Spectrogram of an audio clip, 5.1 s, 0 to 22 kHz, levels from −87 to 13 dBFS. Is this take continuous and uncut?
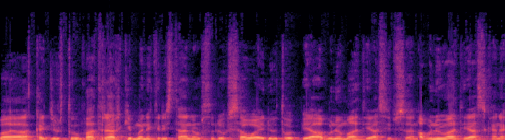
no; 1 cut; at 4.0 s

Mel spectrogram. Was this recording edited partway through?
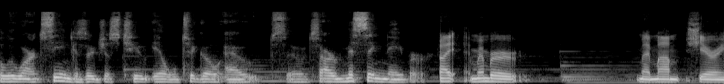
no; 0 cuts

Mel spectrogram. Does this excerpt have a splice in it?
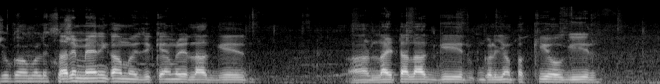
no; 0 cuts

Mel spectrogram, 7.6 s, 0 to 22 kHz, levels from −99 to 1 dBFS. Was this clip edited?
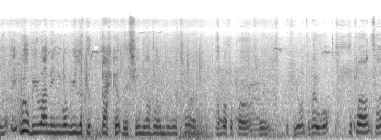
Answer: yes; 1 cut; at 4.1 s

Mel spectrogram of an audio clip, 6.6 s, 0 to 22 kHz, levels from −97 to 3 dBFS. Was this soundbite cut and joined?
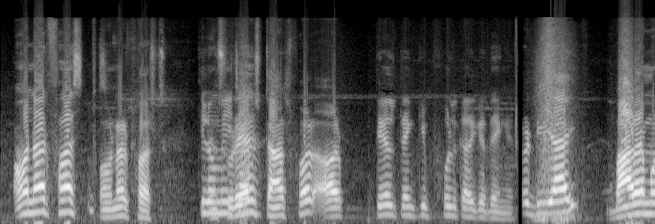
yes; 1 cut; at 5.2 s

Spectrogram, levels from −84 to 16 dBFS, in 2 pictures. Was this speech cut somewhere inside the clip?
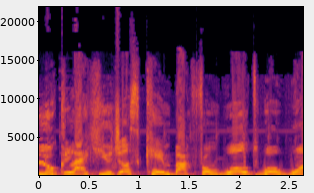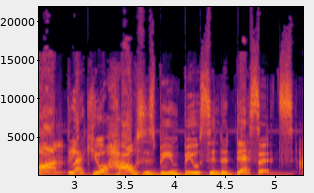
yes; 1 cut; at 2.9 s

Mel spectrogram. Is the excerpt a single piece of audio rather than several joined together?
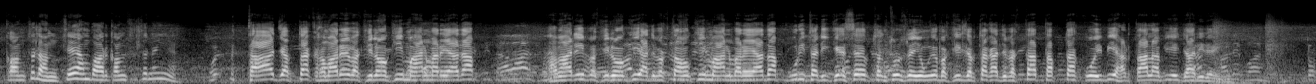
yes; 0 cuts

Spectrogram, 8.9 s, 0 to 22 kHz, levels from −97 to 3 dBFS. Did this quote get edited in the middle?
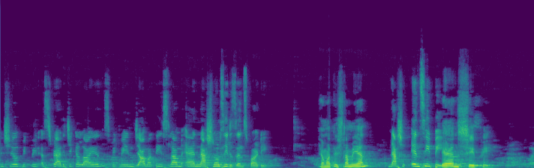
no; 0 cuts

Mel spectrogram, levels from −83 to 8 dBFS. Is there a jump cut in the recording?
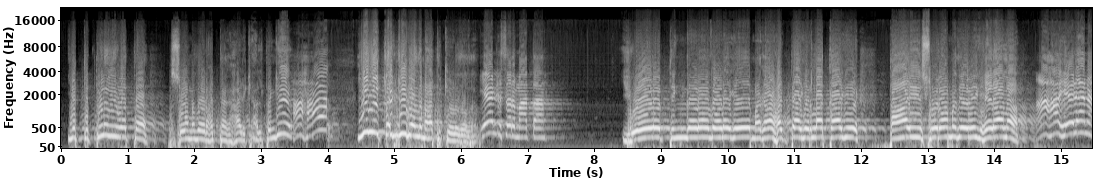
yes; 1 cut; at 4.1 s

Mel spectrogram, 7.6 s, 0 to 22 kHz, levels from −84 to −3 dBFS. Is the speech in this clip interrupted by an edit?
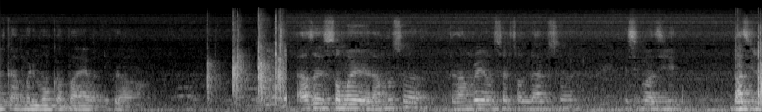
yes; 1 cut; at 2.9 s

